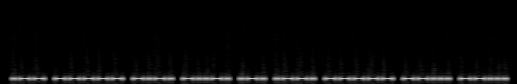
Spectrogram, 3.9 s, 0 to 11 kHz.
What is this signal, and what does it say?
Morse code, heard as a keyed tone, about 46 wpm, 700 Hz. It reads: W0C/RP077
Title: SOTA QSO Practice 45wpm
